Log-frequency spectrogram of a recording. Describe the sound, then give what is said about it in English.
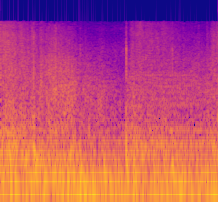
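Deep booming blasts of a mortar firing finned shells, launched from a tugboat, ring out over a constant rough rumble, with a sharper thump standing out near the middle. “The tugs a half mile on either side of them fired their mortars as well.”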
